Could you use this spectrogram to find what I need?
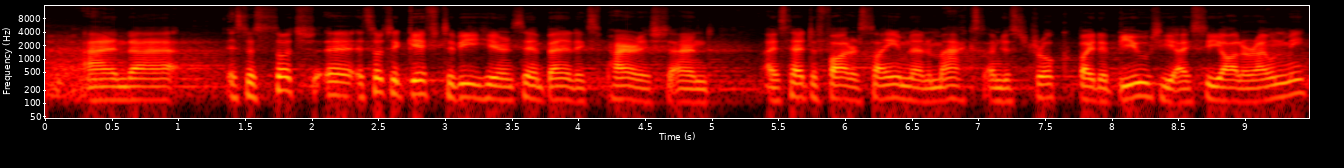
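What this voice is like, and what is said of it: Irish accent. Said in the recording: “as you can probably tell from my accent, I'm from Ireland.”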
